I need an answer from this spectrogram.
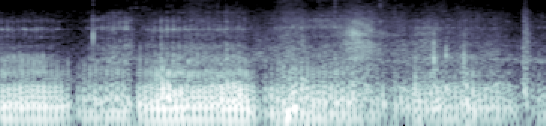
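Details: Close, loud purring from Angelus, a friendly rescued male pet cat, in deep rumbling bursts with a brief pause for breath, plus faint rustling.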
